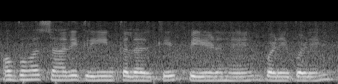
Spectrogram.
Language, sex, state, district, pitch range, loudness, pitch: Hindi, female, Uttar Pradesh, Lucknow, 185-205 Hz, -13 LUFS, 195 Hz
